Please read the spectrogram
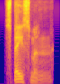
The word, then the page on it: spaceman: British English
